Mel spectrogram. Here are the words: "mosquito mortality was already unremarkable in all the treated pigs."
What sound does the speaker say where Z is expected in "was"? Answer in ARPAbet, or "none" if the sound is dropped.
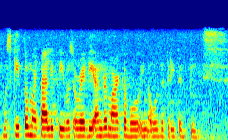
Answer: S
